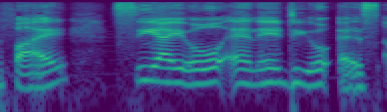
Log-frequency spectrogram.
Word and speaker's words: aficionados: लिखते अफिशियोनाडोज हैं, लेकिन ये कहते अफिशियोनाडोज नहीं, अफिशियांडोज या ऐसी कुछ प्रोनाउंसिएशन होती है इसकी. इट्स विद एन AFICIONADOS.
